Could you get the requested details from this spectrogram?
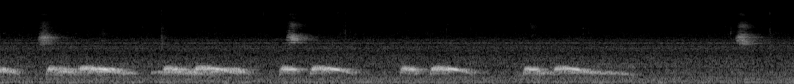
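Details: Caged spotted dove in a blue-bottomed cage, cooing in paired phrases: soft two-part coos sliding downward, repeated roughly every second and a half, with faint clicks in between.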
